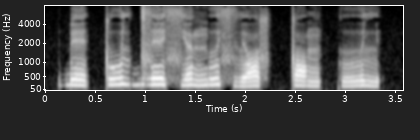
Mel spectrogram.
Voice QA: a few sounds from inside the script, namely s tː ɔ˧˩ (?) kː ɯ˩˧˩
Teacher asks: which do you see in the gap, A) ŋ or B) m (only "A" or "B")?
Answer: A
